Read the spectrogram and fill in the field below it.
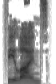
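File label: "felines", British English, dictionary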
